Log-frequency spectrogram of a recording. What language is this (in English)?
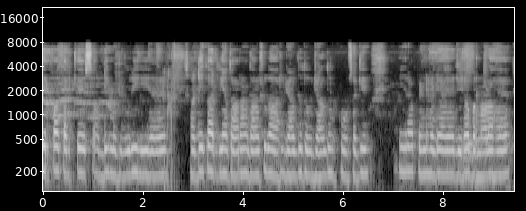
Punjabi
